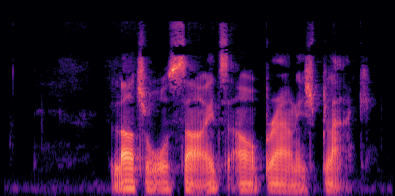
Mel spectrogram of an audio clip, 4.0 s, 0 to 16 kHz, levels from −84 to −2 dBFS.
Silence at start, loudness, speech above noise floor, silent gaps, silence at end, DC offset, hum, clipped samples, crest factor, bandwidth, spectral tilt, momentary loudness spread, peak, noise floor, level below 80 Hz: 1.1 s; -23 LUFS; 38 dB; none; 0.3 s; under 0.1%; none; under 0.1%; 22 dB; 11.5 kHz; -4 dB/octave; 10 LU; -4 dBFS; -62 dBFS; -44 dBFS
